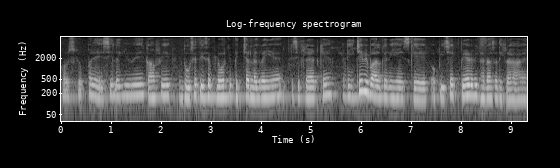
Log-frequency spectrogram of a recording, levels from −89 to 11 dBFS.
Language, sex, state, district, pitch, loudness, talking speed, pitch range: Hindi, male, Uttar Pradesh, Muzaffarnagar, 155 Hz, -19 LUFS, 210 wpm, 150-170 Hz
